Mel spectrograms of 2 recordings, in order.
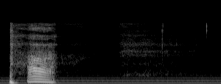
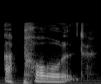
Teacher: this is not like an F, but it is P with a little bit more breath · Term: labial aspirated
